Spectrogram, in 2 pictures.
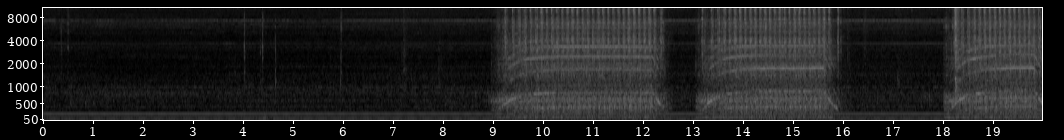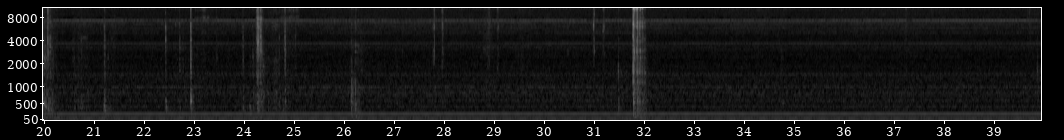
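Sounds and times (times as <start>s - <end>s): sewing machine stitching: 9.0s - 12.5s, 13.1s - 16.0s, 18.0s - 20.2s.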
